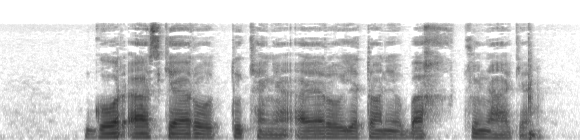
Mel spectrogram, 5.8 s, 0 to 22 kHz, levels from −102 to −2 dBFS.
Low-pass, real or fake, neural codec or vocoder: 10.8 kHz; fake; vocoder, 24 kHz, 100 mel bands, Vocos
